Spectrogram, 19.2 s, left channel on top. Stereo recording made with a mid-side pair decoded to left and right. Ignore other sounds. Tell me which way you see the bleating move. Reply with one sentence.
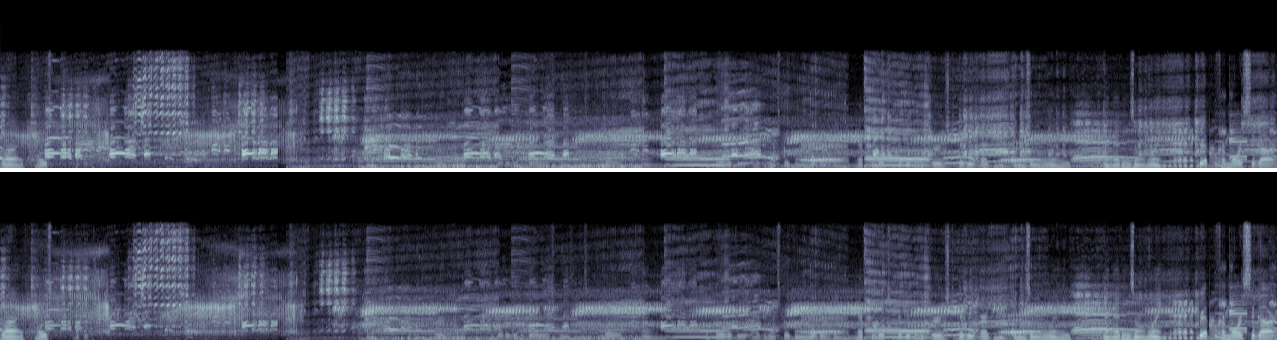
In this clip you hear the bleating move from right to left and back again.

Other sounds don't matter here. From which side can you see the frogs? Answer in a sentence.
In this clip you hear the frogs on the right.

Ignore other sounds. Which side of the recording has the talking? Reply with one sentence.
In this clip you hear the talking on the right.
